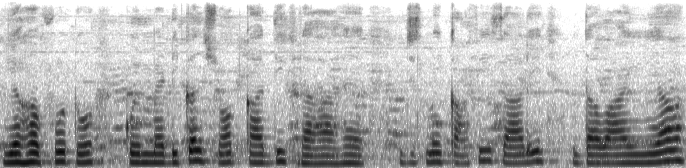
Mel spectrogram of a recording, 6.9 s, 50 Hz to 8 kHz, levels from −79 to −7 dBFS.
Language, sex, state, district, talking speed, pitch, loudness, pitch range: Hindi, male, Bihar, Katihar, 115 wpm, 155 Hz, -20 LUFS, 145-175 Hz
